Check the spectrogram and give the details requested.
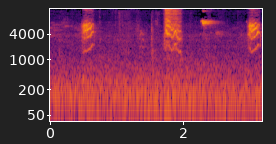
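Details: Short, high, sharp chirps from a female double-collared seedeater calling to excite males, four notes spaced under a second apart, one a thin level whistle, with nothing else heard.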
